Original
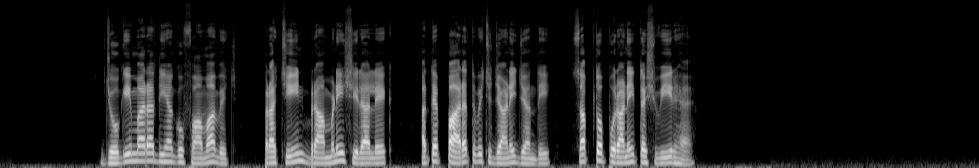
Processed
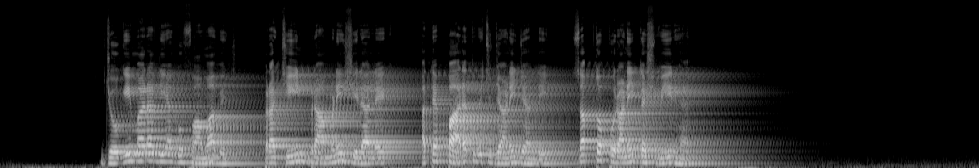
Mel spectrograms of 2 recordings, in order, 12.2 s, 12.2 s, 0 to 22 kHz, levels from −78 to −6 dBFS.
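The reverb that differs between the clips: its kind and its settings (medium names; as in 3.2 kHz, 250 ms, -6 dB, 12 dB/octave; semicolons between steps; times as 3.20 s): spring tank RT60 2.3 s, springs 41 ms, chirp 35 ms, DRR 1.5 dB; trim -4 dB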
